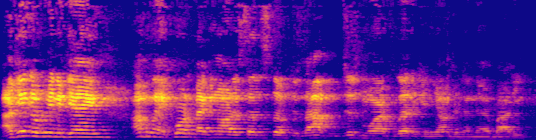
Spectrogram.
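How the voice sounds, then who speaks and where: American guy telling stories real casual and slangy, super bright punchy voice, echoey room, kinda far from mic. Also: a little high, quick pace. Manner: slangy, animated talk peppered with "like" and "bro". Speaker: football coach telling his story. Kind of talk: casual autobiographical storytelling. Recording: roomy echo, distant from the mic.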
